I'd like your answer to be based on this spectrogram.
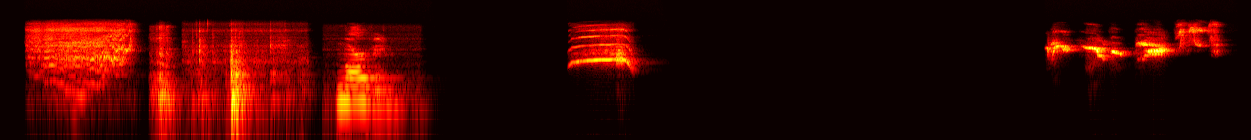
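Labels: First, squeaking is audible. Then there is the sound of a car. Afterwards, a wooden cupboard opens. Following that, someone says "Marvin." Later, someone screams. Finally, a bird can be heard.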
